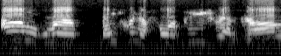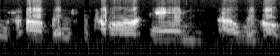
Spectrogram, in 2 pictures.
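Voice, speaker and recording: A man's high-pitched, raised and projected voice with a bright, sharp tone, very wide pitch swings, big swings in loudness and a fairly slow pace. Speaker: rock band guitarist. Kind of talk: interview.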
